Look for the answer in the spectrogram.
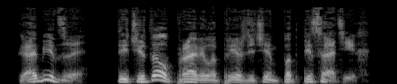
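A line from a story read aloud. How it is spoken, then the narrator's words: Roared. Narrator (Russian): взревел судья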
